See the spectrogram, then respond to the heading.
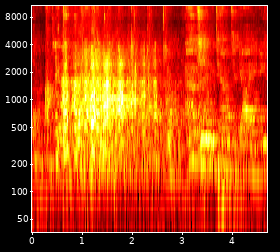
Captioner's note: laughter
